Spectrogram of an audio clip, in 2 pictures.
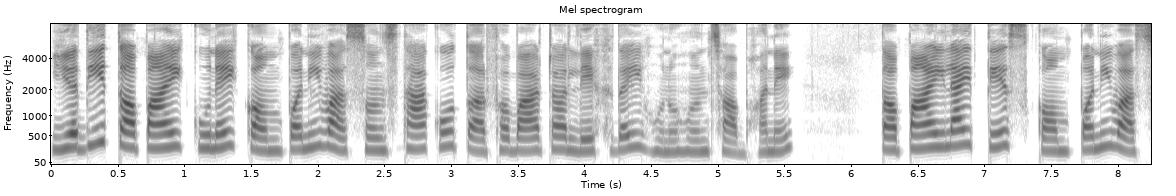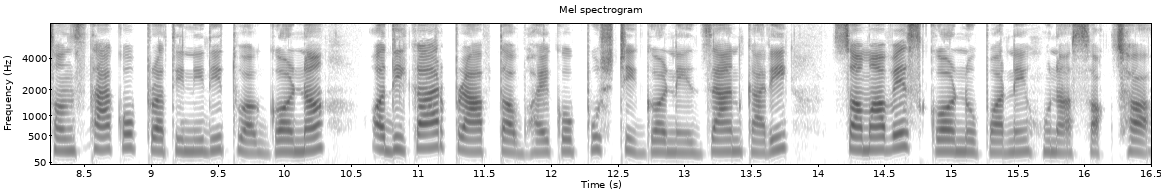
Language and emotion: Nepali, neutral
